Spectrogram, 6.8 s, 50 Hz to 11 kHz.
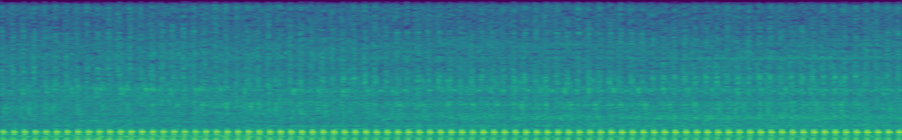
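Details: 2005 Honda Odyssey engine after a cylinder 2 misfire repair with new gaskets and spark plugs: very even ringing tick about three per second, steady throughout; unexplained engine ticking noise.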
